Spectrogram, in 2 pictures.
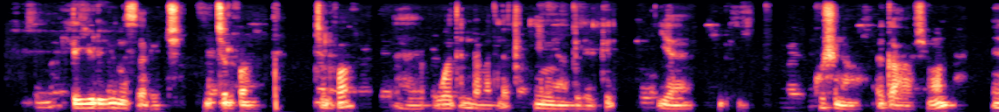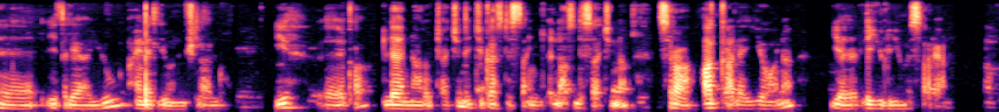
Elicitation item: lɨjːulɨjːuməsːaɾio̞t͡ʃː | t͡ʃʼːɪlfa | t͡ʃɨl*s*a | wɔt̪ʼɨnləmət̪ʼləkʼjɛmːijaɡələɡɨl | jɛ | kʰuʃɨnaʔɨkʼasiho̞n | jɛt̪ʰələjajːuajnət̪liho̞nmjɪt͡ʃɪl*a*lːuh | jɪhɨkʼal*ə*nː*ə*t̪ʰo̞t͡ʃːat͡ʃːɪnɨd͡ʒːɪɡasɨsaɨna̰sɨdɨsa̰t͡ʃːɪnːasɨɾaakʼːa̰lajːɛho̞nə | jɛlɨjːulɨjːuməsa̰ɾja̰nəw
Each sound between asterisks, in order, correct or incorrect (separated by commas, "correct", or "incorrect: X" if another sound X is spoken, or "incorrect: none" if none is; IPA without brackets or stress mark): incorrect: f, correct, correct, incorrect: a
